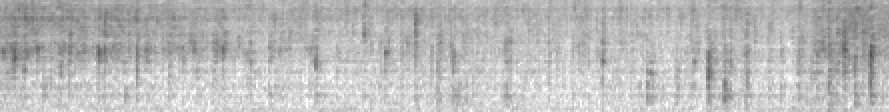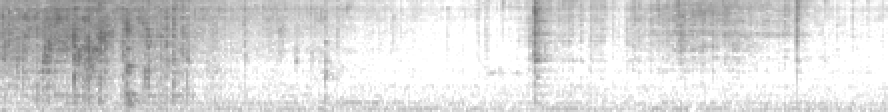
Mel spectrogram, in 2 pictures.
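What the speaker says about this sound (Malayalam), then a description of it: "നമുക്ക് ബാക്കിയുള്ള മീനും കൂടി ഇതുപോലെ ഒന്ന് വറുത്തെടുക്കാം." Crackling sizzle of frying in hot oil with stirring scrapes, loud at first then quieter, with a few sharp clicks near the end.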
